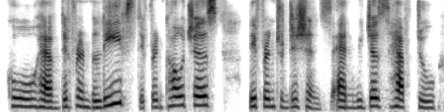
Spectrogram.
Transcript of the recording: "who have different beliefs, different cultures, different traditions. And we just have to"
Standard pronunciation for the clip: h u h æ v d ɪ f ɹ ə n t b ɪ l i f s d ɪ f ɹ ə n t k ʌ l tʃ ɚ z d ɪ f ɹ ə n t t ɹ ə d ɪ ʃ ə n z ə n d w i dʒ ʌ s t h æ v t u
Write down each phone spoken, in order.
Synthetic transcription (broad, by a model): h u h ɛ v d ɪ f ɹ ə n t b ɪ l i f s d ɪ f ɹ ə n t k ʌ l tʃ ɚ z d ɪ f ɹ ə n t t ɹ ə d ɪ ʃ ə n s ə n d w i dʒ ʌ s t h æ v t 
